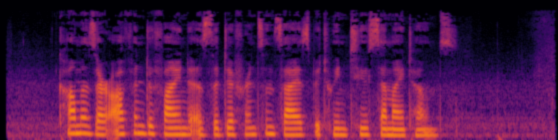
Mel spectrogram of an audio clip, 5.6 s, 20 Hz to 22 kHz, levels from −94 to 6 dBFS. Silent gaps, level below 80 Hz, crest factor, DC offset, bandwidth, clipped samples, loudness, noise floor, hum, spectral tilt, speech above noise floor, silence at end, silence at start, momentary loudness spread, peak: none; -56 dBFS; 18 dB; under 0.1%; 16 kHz; under 0.1%; -24 LUFS; -47 dBFS; none; -5.5 dB/octave; 23 dB; 0.05 s; 0.05 s; 7 LU; -8 dBFS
